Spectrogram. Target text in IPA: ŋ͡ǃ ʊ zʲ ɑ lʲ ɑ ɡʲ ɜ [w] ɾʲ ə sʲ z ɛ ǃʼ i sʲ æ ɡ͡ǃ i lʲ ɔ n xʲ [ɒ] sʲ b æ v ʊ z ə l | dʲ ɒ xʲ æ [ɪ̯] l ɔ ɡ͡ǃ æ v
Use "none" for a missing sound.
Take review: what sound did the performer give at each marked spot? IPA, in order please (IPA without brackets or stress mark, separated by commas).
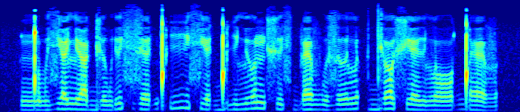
w, ʌ, ɪ̯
